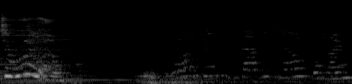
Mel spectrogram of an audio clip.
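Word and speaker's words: Desrouleaux: is spelled D-E-S-R-O-U-L-E-A-U-X, which is still pronounced the same as Derulo.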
